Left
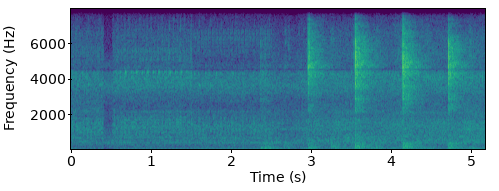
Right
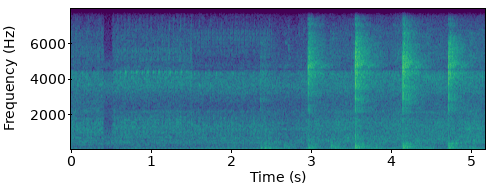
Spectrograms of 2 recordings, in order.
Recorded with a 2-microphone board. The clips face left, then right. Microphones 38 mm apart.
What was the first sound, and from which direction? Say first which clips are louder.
Scissors: right 1 dB; 25° right (ahead or behind).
